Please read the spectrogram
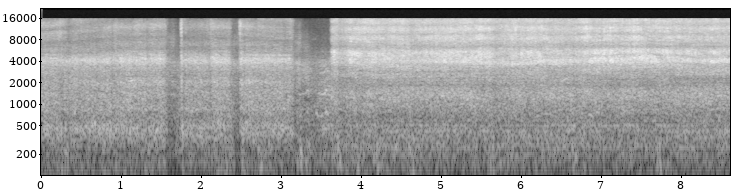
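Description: Hot air balloon propane burners firing, a loud steady rushing with a few brief breaks in the first three and a half seconds.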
